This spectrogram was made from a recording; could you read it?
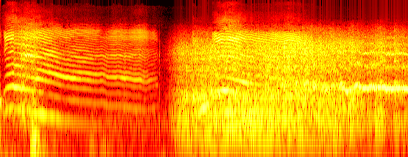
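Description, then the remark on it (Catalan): A car pulls away loudly as a man drives off, leaving home, starting with a drawn-out high tire squeal before a rushing engine roar takes over and holds steady, with no talking. “I aquest cotxe sap conduir aquesta nena ja?”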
